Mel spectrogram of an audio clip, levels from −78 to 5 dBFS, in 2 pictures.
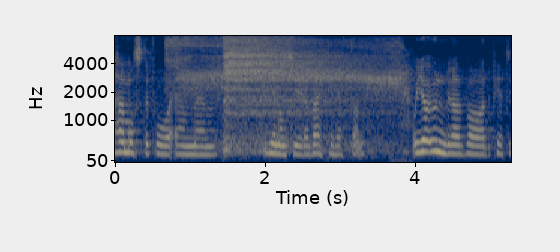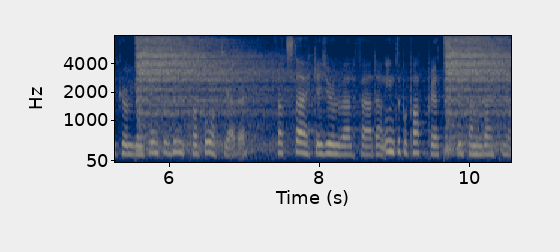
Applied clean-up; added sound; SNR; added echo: none; Hiss + Crash cymbal; 2 dB; none.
